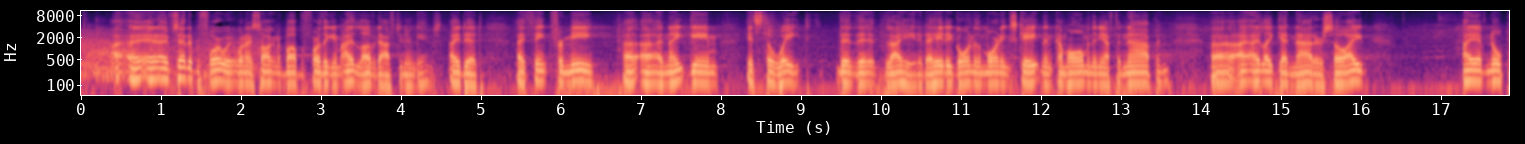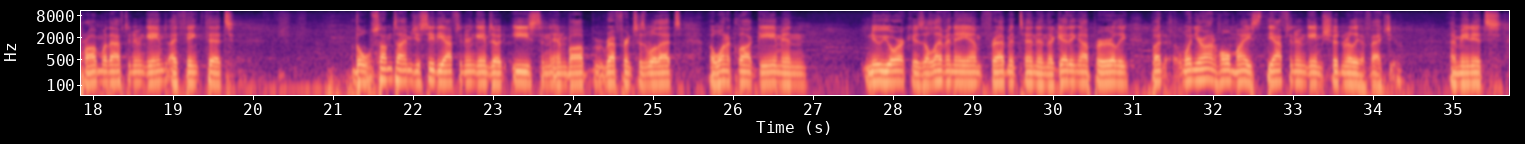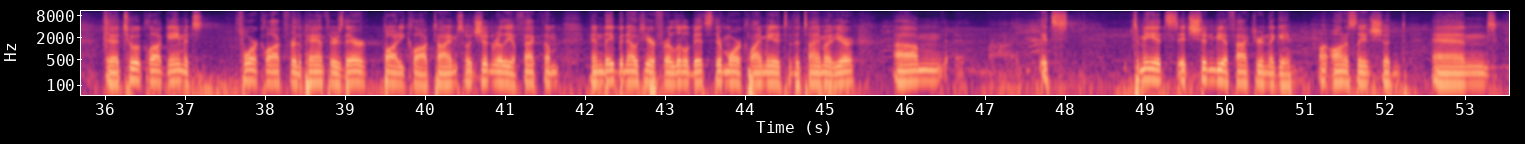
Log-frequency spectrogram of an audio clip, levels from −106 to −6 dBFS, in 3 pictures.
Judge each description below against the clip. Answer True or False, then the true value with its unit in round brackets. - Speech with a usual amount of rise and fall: False (2.2 semitones)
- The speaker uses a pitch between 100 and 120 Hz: True (115 Hz)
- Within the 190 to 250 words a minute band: True (200 wpm)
